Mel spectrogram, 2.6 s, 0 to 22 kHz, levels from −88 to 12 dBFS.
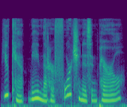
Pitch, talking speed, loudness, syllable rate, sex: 205 Hz, 210 wpm, -15 LUFS, 5.1 syllables/s, female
